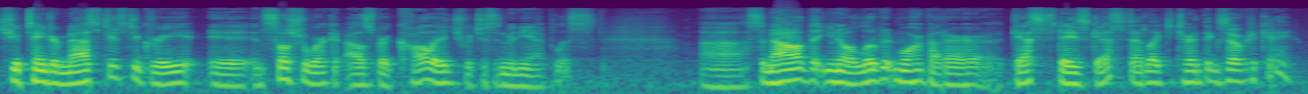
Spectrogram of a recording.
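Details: Adult man speaking; Normal adult speech.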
